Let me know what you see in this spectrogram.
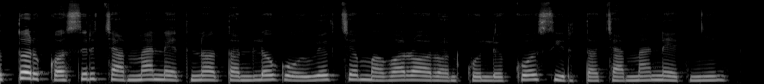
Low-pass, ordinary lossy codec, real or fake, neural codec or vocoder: none; none; real; none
